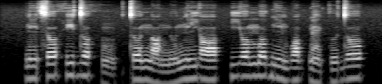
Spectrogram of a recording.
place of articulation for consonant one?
alveolar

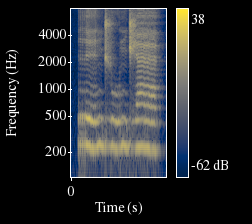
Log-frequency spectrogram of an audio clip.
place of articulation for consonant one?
alveolar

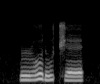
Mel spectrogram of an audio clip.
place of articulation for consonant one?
alveolar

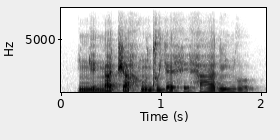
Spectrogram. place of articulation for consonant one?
palatal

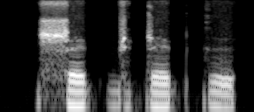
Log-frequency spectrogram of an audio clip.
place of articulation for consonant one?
retroflex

